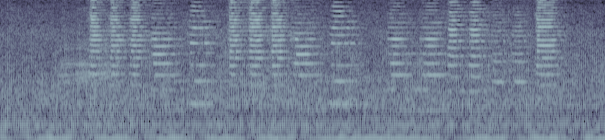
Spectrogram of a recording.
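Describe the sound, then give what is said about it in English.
A food truck in Austin swoops past, its engine rumbling low and steady, the droning hum holding an even loudness throughout with no voices. “Maybe if I throw one of my Tony Lamas boots at the truck on its next pass, when it swoops, I just might disable the engine.”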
